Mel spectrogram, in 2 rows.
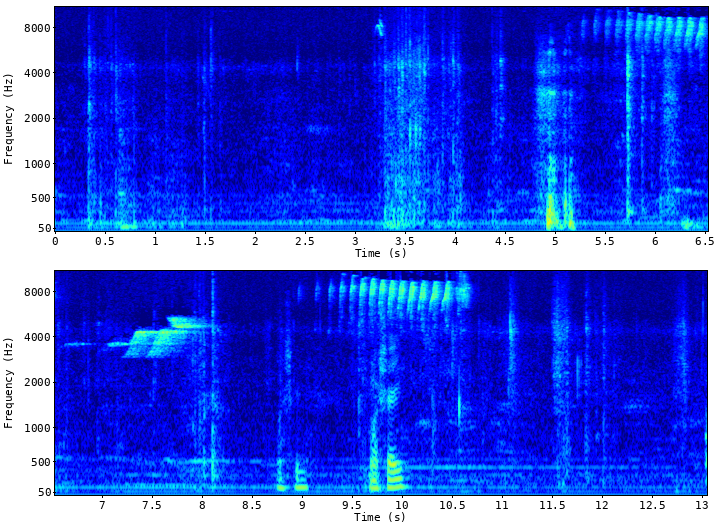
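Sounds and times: high bird chirp: 5.3 - 8.1, 9.1 - 10.8
small bird twittering trill: 5.3 - 8.1, 9.1 - 10.8.

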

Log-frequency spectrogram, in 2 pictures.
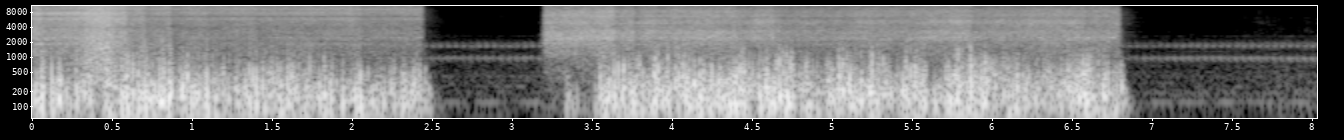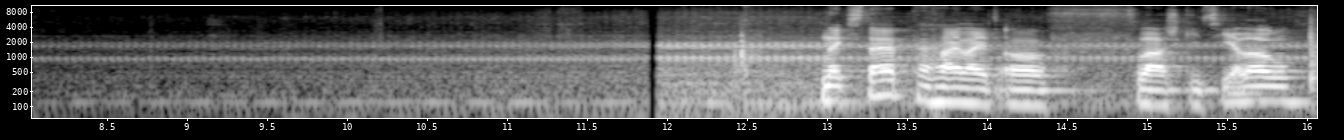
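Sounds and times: airbrush spraying hiss: 0.0 - 2.5, 3.2 - 6.9.

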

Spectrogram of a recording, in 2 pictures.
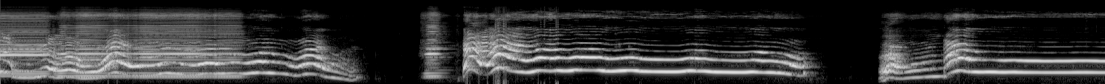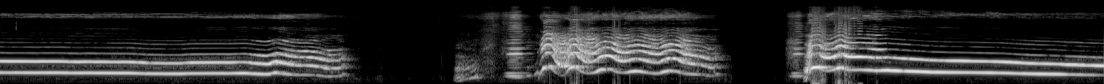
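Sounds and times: harmonica playing: 0.0 - 2.5, 4.2 - 4.6, 16.1 - 16.4, 18.9 - 19.3
dog howling: 0.0 - 3.6.

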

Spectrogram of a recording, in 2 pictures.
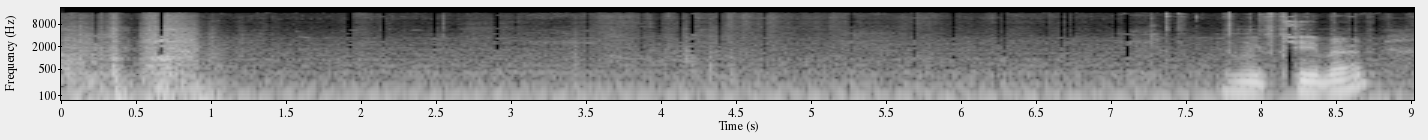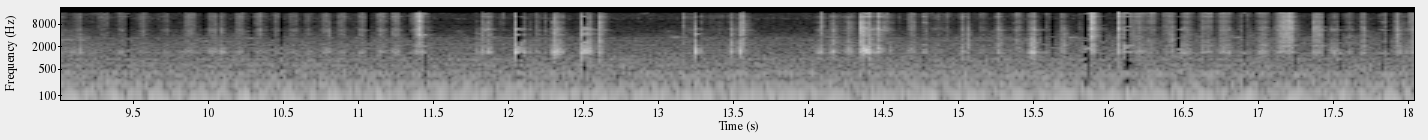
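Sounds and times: steel pick scraping metal: 9.1 - 18.0.

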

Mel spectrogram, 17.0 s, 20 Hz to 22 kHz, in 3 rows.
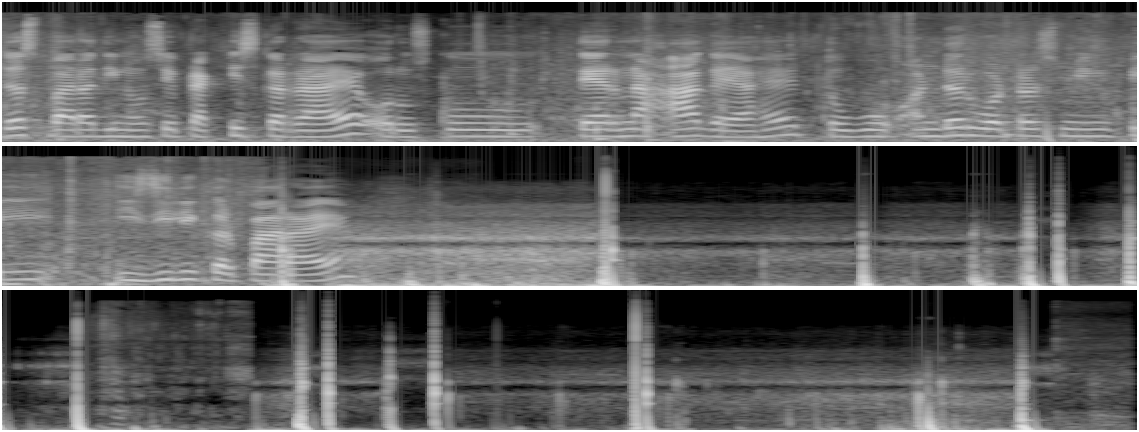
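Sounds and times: muffled underwater rush: 2.6 - 16.6
sharp knocks and pops underwater: 4.5 - 8.0, 8.7 - 9.0, 10.0 - 14.9, 15.8 - 16.7.

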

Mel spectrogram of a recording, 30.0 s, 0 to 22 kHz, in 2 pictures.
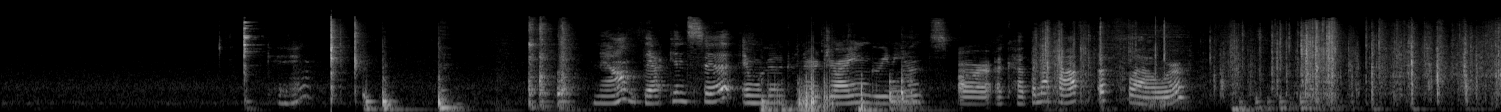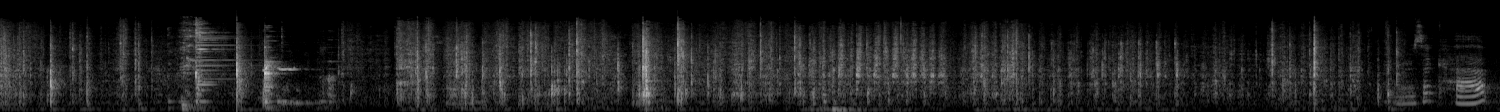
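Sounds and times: ringing metallic clink: 2.4 - 2.7, 16.8 - 18.1
plastic bag rustling and crinkling: 7.4 - 29.4.

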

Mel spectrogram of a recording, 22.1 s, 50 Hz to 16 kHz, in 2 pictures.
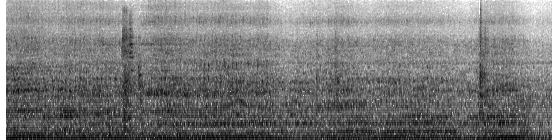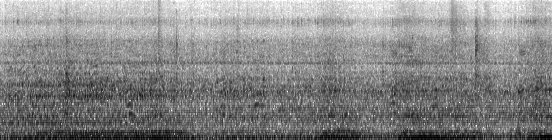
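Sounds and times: truck diesel engine running: 0.1 - 22.0.

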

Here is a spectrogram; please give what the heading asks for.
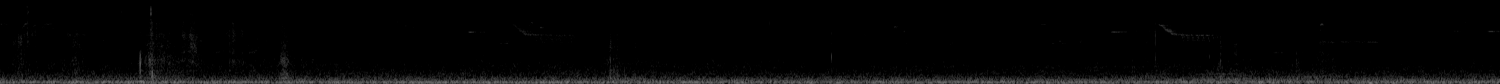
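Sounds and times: low background rumble: 0.0 - 15.0
faint bird chirps: 1.5 - 6.2, 10.4 - 15.0.

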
